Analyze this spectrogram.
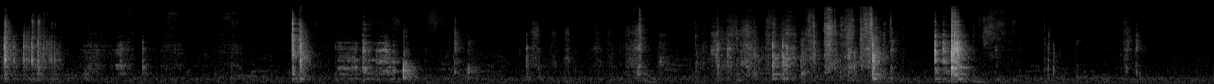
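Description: Scissors cutting paper in short, irregular runs of snips, with paper rustling and scraping against a desk and a few sharper clacks, the loudest about three seconds in and near the end.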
